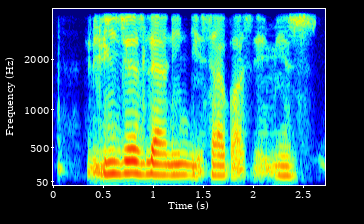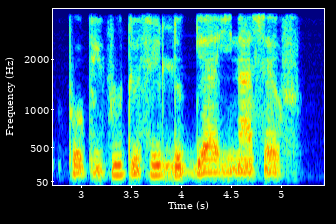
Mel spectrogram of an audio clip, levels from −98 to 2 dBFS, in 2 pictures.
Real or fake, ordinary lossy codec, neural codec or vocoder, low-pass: fake; none; vocoder, 22.05 kHz, 80 mel bands, HiFi-GAN; 3.6 kHz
